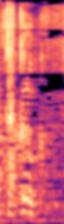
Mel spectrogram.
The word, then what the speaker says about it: Chakruk: El juego se llama Chacruc. – Bien, chacruc, me suena una comida de este bien. – Me suena a chucrut.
